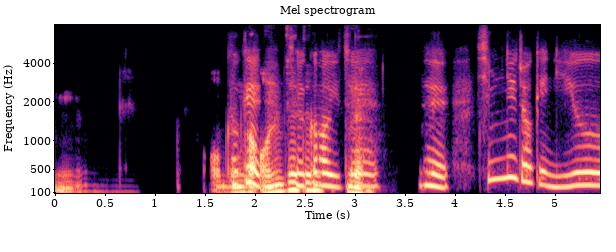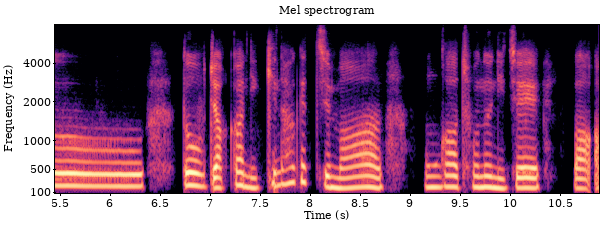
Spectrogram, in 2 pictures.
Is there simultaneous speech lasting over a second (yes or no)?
yes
